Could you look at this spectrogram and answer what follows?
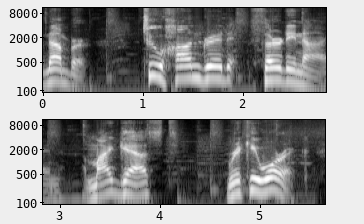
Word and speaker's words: Warwick: My guest, Ricky Warwick. Don't pronounce that second W.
